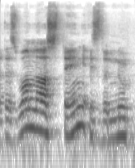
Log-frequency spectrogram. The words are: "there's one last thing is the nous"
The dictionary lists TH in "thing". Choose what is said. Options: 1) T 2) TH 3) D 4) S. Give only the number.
2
